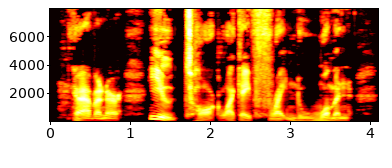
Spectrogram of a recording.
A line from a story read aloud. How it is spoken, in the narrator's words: sneered the viceroy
